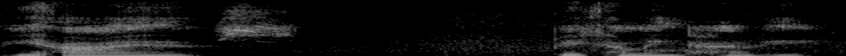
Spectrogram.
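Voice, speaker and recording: Very slow, soft-spoken woman guiding sleep meditation. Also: medium pitch. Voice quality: soft, breathy, half-whispered. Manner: soothing, gentle, unhurried with long pauses. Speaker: yoga nidra guide. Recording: faint steady wash of ocean waves.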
